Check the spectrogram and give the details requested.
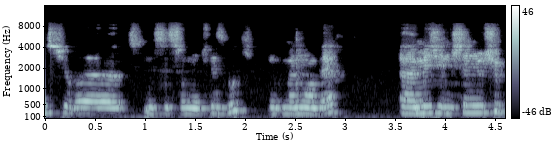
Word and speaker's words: Manon Imbert: Allez sur la chaîne de Manon Imbert pour voir le court-métrage Manon Imbert. Voilà. Comme ça se prononce.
